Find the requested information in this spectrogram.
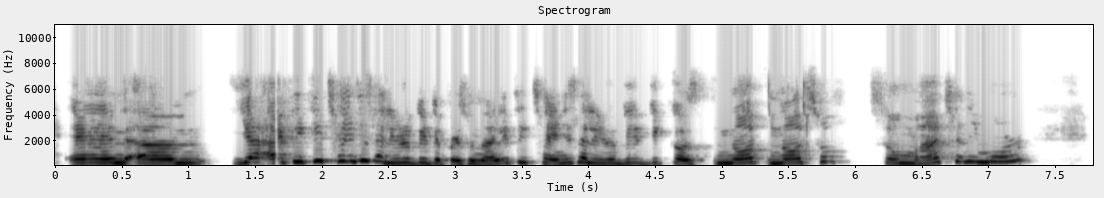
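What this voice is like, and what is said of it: Strong foreign accent in English. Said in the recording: “When I speak English, of course, all this accent comes, the strong accent.”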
